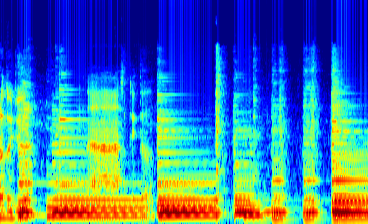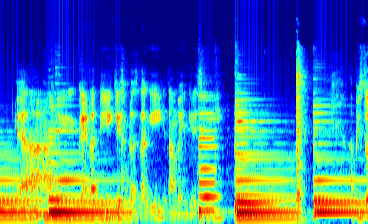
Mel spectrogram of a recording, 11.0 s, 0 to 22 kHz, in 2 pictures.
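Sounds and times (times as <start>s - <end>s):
acoustic guitar chords ringing: 0.0s - 11.0s.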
